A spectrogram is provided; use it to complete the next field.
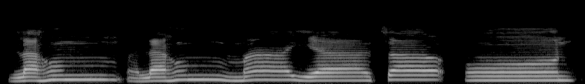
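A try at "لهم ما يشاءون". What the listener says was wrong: উ টান দিলেন কেন? উ টান আছে না ইয়াশা টান আছে? কোনটা মাদ? ইয়াশা মাদ তো। মা ইয়াশাউ।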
